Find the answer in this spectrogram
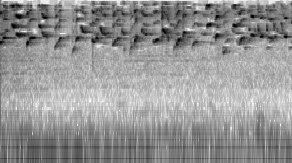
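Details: Rapid, high, tinkling twitter from a Moroccan goldfinch, a continuous jumble of short bright notes lasting about three seconds above faint low background hum.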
